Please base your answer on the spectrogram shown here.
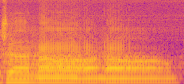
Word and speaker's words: जनानाम्: भक्तामर प्रणत मौलिमणि प्रभाणा मुद्योतकं दलित पापतमोवितानम् सम्यक् प्रणम्य जिन पाद युगं युगादा वालम्बनं भवजले पततां जनानाम्। अब जनानाम में म हलंत है तो म का पूरा उच्चारण नहीं आना चाहिए।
